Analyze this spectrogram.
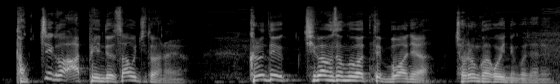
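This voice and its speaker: This man talks at a very fast pace, his fairly high pitch making very wide swings. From Gwangju, South Korea. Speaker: political YouTube host. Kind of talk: political interview.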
